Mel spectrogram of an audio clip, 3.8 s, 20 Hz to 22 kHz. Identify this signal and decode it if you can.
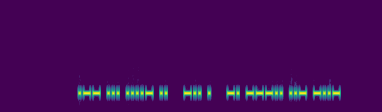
Morse code, heard as a keyed tone, about 52 wpm, 700 Hz. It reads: WS4I DE N8UX
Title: USA Callsign DE Callsign - 4 Characters - 50wpm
